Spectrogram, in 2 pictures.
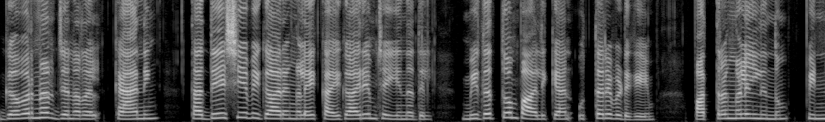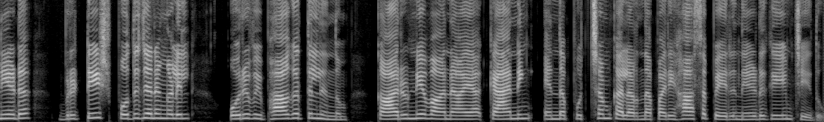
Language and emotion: Malayalam, neutral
